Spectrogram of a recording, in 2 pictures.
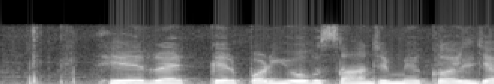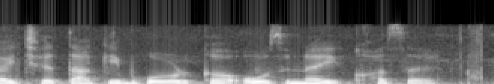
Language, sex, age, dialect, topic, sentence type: Maithili, female, 51-55, Bajjika, agriculture, statement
